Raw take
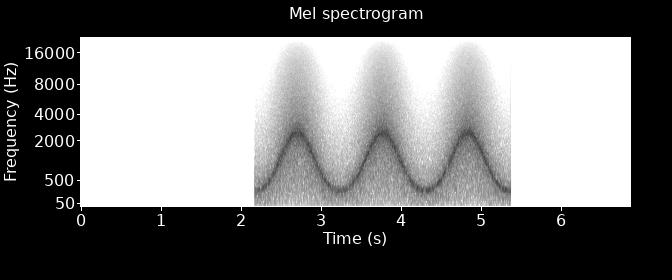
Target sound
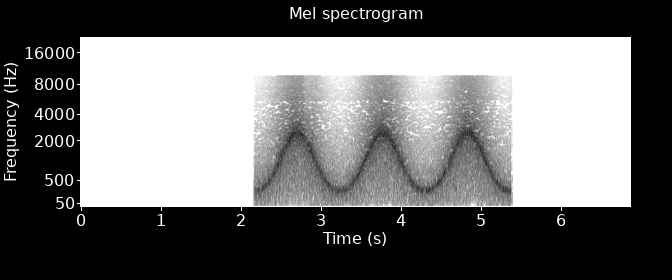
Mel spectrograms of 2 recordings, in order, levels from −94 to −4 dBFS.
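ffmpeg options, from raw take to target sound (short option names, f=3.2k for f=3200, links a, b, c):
-filter_complex "[0:a]asettb=1/sr,asplit=3[a][b][c];[a]atrim=end=2.784[d];[b]atrim=start=2.78:end=3.27,asetpts=PTS-STARTPTS,afade=t=in:d=0.004:c=qsin,afade=t=out:st=0.486:d=0.004:c=qsin,acrossover=split=3000[e][f];[f]acompressor=threshold=-47dB:ratio=4:attack=1:release=60[g];[e][g]amix=inputs=2:normalize=0[h];[c]atrim=start=3.266[i];[d][h]acrossfade=d=0.004:c1=hsin:c2=qsin[j];[j][i]acrossfade=d=0.004:c1=qsin:c2=hsin,volume=7dB" -ar 22050 -c:a libvorbis -b:a 16k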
